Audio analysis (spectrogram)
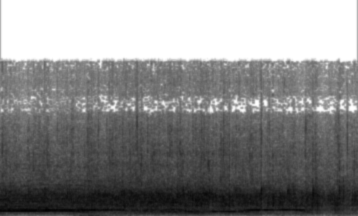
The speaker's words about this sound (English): Bought a new house recently. Y'all clap for that. Bought a new house.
